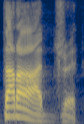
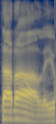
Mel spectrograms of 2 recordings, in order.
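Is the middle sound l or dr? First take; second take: dr; l. First: The middle consonant is dr, Calabrese dialect. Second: The middle consonant is a plain l.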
